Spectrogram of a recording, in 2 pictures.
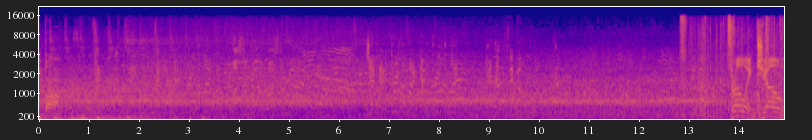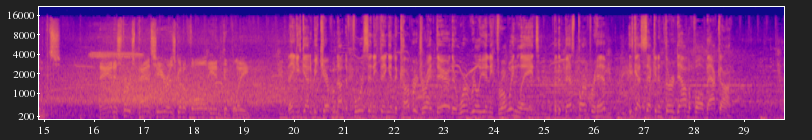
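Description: A stadium crowd murmurs and roars in the background.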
